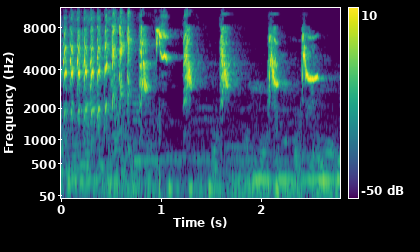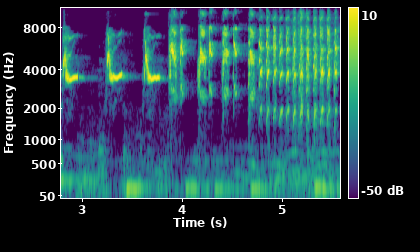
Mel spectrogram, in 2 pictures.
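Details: Long-tailed shrike delivering busy song with varied fill-in phrases: fast, even runs of harsh high notes at the start and end frame a slower series of downslurred whistled notes, about two per second.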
